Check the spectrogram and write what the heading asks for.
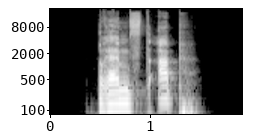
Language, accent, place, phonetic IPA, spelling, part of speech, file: German, Germany, Berlin, [ˌbʁɛmst ˈap], bremst ab, verb, De-bremst ab.ogg
- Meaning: inflection of abbremsen: 1. second-person singular/plural present 2. third-person singular present 3. plural imperative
